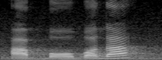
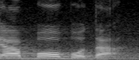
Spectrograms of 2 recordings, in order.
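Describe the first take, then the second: First: The third syllable has the vowel a. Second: The third syllable has the vowel o. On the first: The speaker calls it right. "é abobá" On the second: The speaker calls it wrong. "em vez de abóboda"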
